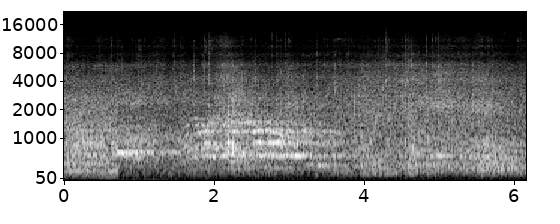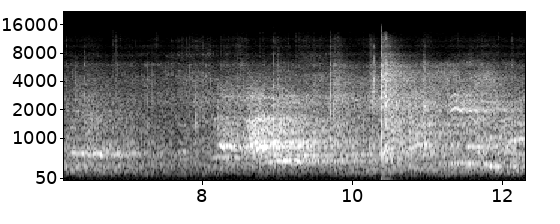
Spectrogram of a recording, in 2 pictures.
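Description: Sledge blades scrape across the ice in a large echoing rink.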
